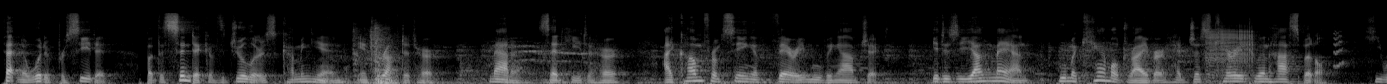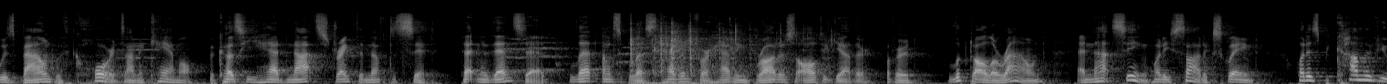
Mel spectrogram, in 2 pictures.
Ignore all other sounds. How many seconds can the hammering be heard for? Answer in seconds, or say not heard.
2 s.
